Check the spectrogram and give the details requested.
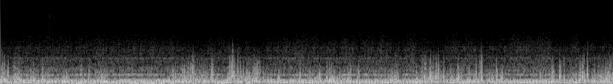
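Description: Triumph Rocket 3 R's 2,458 cc inline-three engine running steadily at a constant road speed, heard from a camera on the rear swingarm, with road and wind noise mixed in.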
